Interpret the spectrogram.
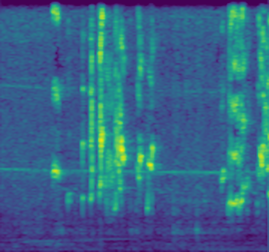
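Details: Blue lutino and green lovebirds playing with a flower: a rapid, busy series of short high squeaky chirps, ending in a dense scratchy burst.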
